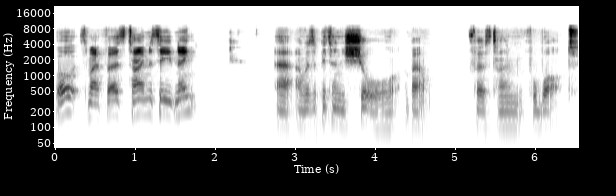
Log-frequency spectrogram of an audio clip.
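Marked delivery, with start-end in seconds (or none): 0.0-1.8 put-on very loud, high, carrying voice. Retelling what a man at the next urinal said at a party, retelling a very loud voice. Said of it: "said in a very loud voice".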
